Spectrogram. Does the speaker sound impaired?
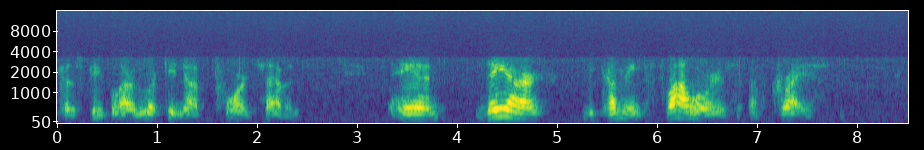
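Yes: essential tremor; drawings made shaky by the tremor.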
